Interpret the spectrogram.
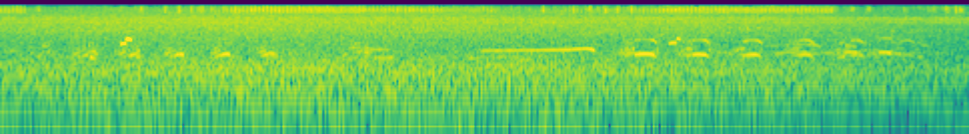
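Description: A bird calling in two quick runs of short, hooked whistled notes, about four a second, with a single longer held whistle between them, over a steady background hiss.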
